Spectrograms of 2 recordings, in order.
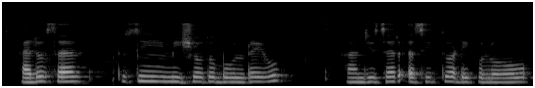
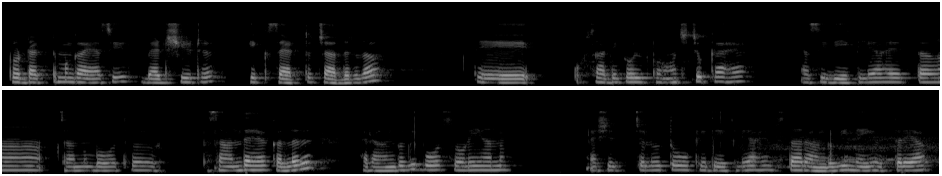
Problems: none marked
